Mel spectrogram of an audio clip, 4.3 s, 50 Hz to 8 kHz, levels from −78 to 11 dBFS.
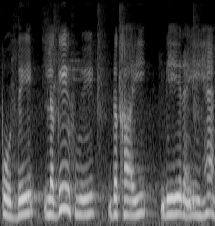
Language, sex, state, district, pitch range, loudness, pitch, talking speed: Hindi, male, Punjab, Fazilka, 200-225 Hz, -14 LUFS, 210 Hz, 95 wpm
